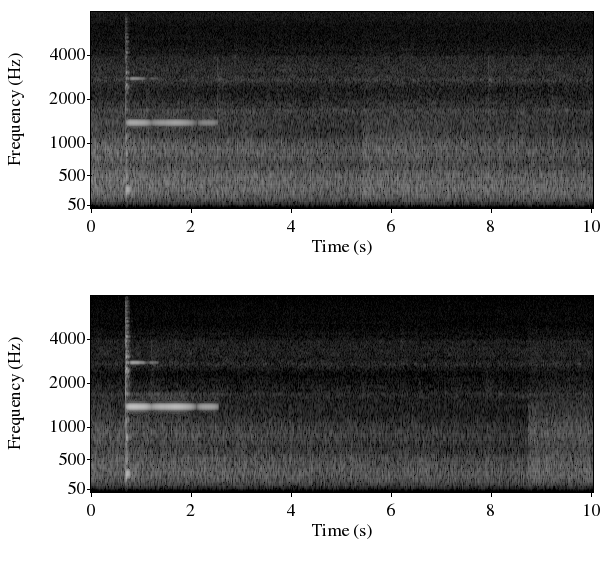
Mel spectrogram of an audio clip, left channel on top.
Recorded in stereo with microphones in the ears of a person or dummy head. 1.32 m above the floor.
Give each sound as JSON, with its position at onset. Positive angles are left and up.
{"t": 0.7, "sound": "a guitar", "side_deg": -50}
